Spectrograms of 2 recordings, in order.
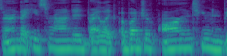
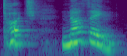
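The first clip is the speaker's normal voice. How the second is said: slow, louder shouted command; yelled order; 5 semitones higher, 9 dB louder, much slower than usual. Retold or imitated. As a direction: bark it back slowly, each word weighted. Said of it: "Ophelia yells back".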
